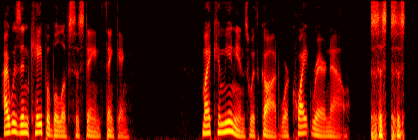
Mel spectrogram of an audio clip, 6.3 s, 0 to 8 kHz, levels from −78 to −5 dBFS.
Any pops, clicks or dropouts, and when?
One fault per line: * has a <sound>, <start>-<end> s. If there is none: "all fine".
* has a laugh, 5.6-6.1 s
